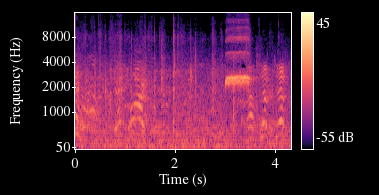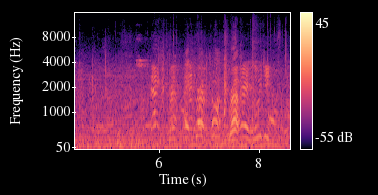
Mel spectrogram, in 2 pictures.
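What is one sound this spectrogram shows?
Street hockey sticks clack against a ball and the asphalt outdoors.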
